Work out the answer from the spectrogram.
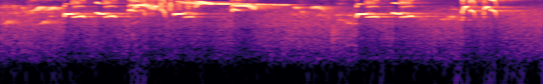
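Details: Orange-headed thrush, female, whistled calls meant to raise breeding drive in males that merely twitter, mixed with rain and a calm male singing; clustered high chirps and a long descending whistle over constant background hiss.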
